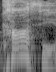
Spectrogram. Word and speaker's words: Ko-fi: but it's called Ko-fi. It's spelled K-O-F-I.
